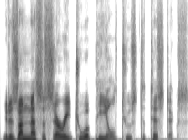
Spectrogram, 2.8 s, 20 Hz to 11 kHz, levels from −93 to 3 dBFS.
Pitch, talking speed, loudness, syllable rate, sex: 115 Hz, 150 wpm, -23 LUFS, 5.1 syllables/s, male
